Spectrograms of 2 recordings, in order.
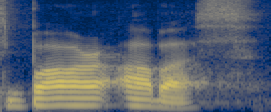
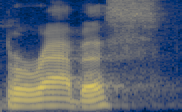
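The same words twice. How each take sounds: First: Slow "Bar Abbas" as two words, stress on Bar; split pronunciation. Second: "Bar Abbas" as two words, stress on Bar; split pronunciation. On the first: Pastor correcting the congregation, "Bar Abbas" split. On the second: Pastor teaching the name, "Bar Abbas" split in two. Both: Shown as a demonstration. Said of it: "It's not pronounced Barabbas".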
